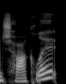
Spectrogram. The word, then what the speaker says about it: chocolate: That middle O in chocolate, it just disappears when we talk.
